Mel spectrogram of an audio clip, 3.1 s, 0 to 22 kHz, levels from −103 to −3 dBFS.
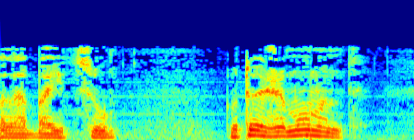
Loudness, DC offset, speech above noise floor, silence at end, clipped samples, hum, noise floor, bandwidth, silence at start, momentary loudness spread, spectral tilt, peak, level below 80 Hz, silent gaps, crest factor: -20 LUFS; under 0.1%; 27 dB; 0.4 s; under 0.1%; none; -46 dBFS; 6 kHz; 0 s; 10 LU; -5.5 dB/octave; -4 dBFS; -44 dBFS; none; 16 dB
